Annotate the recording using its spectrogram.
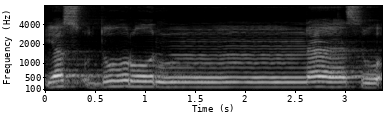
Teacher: نون میں مشدد ہے تو غنہ کر رہے ہیں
